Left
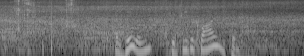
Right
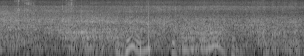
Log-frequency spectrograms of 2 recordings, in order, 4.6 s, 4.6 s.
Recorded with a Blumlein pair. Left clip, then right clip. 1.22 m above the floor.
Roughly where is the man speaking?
Ahead left.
